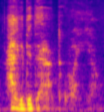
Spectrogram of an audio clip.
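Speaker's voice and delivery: hushed gossipy whisper. Real, not acted. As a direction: lean in and whisper the juicy part. Teasing gossip aside.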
